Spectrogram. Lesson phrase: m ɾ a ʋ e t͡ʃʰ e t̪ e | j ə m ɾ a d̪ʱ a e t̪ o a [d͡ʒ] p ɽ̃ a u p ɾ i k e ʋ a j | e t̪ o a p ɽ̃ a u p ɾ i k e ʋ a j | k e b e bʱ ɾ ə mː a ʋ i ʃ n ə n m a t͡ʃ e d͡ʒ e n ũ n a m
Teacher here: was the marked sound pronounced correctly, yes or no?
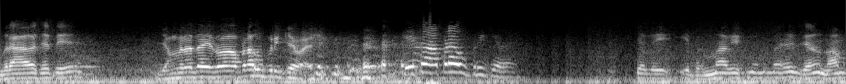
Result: no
